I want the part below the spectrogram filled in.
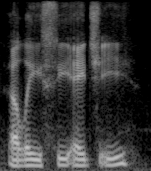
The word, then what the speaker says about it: Leche: Uh, the Bilkman uh, Leche. Is how you pronounce it? L E C H E? – Leche, yeah.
